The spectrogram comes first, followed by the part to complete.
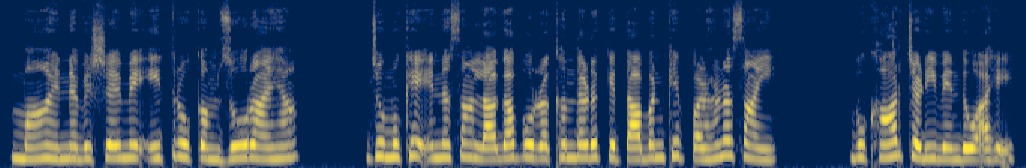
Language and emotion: Sindhi, fearful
